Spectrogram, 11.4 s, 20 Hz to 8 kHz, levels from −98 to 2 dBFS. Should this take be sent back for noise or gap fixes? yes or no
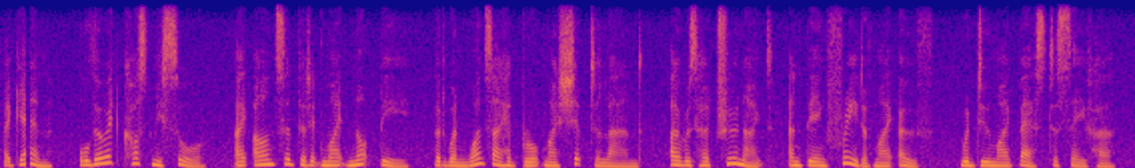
yes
